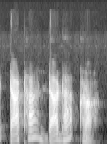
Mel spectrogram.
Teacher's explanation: ट वर्ग के जितने भी वर्ण है जैसे टा ठ ड ढ अण इन सभी का उच्चारण स्थान मुर्धा है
